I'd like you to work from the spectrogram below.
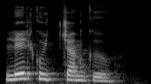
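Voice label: "лелькуйтчанкыв" Komi, female; kpv audio dict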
